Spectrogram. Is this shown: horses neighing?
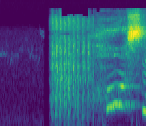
yes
